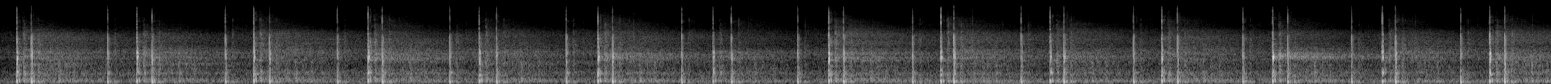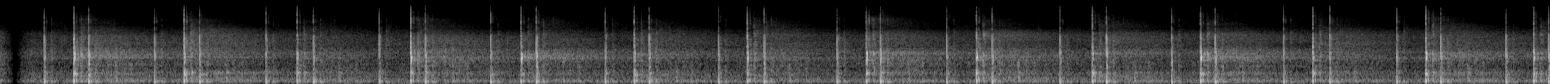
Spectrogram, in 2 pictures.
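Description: A volleyball slapped down with the open palm in a wrist snap and bouncing off a hard court floor over and over. It makes a steady rhythm of sharp smacks, about two a second, with a brief break about halfway through.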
